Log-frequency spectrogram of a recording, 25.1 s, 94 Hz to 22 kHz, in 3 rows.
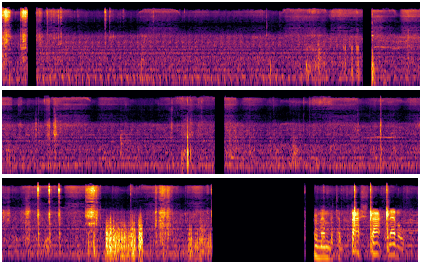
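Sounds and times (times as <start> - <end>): steel trowel scraping: 0.0 - 1.2, 16.6 - 18.8, 19.6 - 20.3.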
